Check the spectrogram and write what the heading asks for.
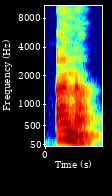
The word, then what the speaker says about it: أنا: Normally alif in ana, normally alif in ana, یہ جو الف ہے یہ سائلنٹ ہے. This alif is silent. Normally if alif follows a fatha, the fatha will be stretched. But however, the alif in the word ana will be silent.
